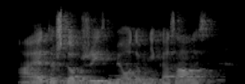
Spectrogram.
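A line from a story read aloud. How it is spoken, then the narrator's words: Pleased chuckle. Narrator (Russian): довольно хохотнул посох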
